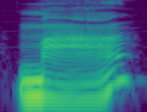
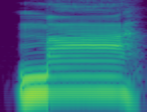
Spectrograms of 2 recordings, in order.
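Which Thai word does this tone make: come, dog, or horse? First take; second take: dog; come. First: It is said with the tone for 'dog'. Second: It is said with the tone for 'come'. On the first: Dog. "ma means dog" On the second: Come here. "ma means come here"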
